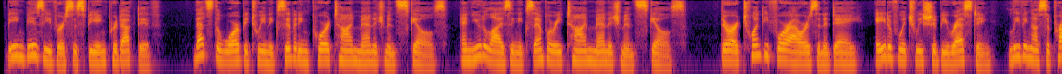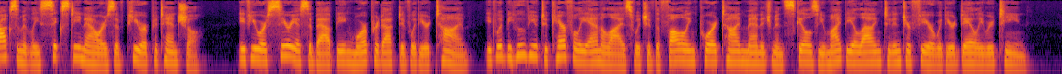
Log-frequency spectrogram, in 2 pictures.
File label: Time Management Female Audio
